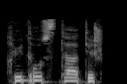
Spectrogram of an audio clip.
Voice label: "hydrostatisch", German; adjectives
